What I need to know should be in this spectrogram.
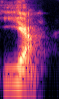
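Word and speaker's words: יה: allá entonces sabemos que esa primera parte las dos primeras letras se pronuncian Ya ahora al agregar las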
